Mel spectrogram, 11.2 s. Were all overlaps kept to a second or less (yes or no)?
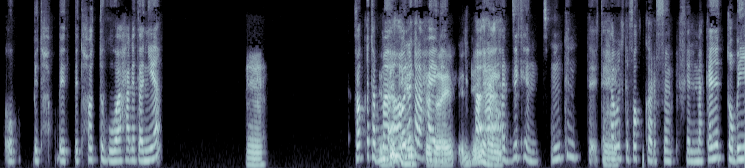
no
